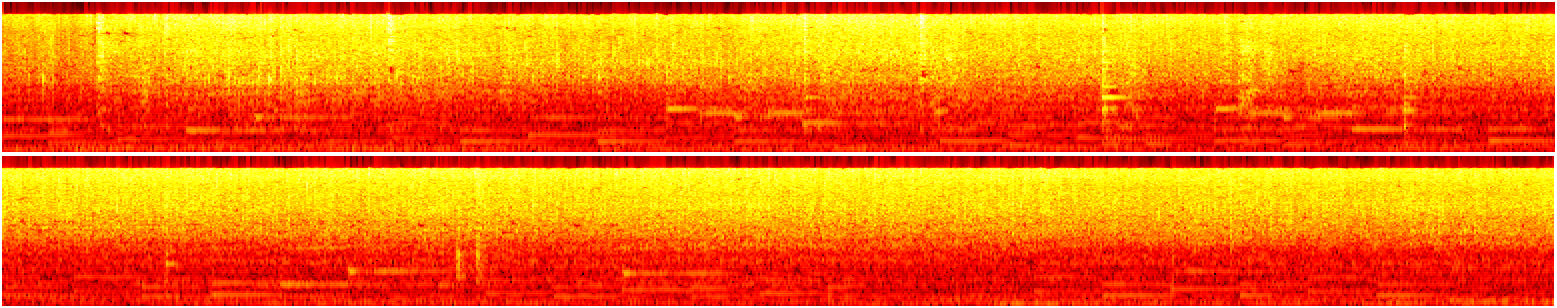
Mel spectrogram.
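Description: Potatoes frying in hot oil in a kadai with a steady sizzle, and a wooden spatula scraping the pan a few times. Soft background music with held notes plays under it.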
